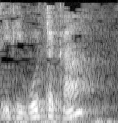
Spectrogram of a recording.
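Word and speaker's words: Itivuttaka: I'll just say, go back to the Iti Yukta is the Sanskrit pronunciation. In Pali is Iti Vuttaka.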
